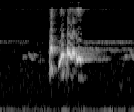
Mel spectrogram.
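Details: Sooty-headed bulbul, a lure recording for making caged birds sing, gives a short bright warbled phrase of rich whistled notes lasting about half a second, then silence.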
